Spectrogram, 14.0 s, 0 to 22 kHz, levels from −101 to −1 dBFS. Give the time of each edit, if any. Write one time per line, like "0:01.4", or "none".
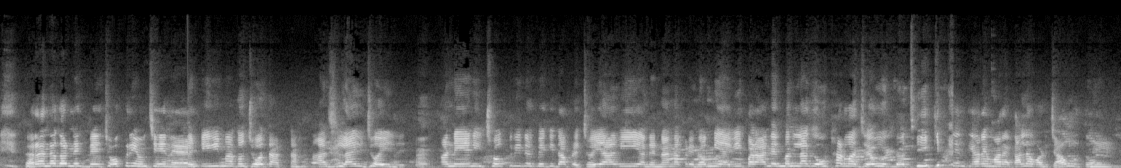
0:02.3
0:12.0

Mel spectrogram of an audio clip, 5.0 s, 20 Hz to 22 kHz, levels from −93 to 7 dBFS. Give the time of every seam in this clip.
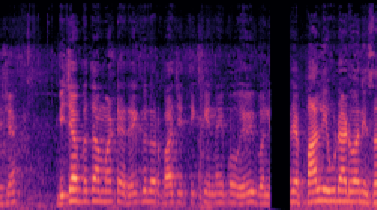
0:03.9

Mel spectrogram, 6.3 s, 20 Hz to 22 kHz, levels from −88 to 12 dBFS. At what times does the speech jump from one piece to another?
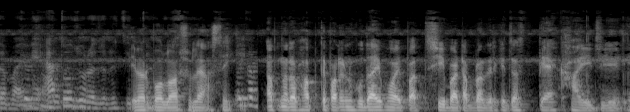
0:02.6

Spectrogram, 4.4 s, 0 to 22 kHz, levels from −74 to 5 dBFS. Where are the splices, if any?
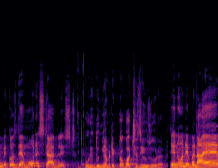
0:01.6
0:03.4

